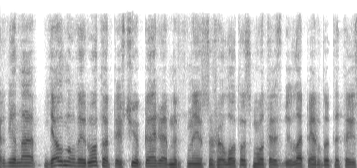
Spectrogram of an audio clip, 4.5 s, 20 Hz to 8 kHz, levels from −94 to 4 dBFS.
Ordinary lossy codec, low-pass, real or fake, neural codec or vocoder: AAC, 48 kbps; 7.2 kHz; fake; codec, 44.1 kHz, 2.6 kbps, DAC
